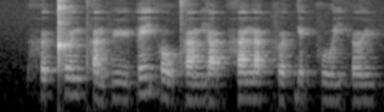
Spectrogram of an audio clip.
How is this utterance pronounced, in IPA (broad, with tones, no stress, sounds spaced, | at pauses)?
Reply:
h ɵ˧ t̚ kʰ ɵ˧ n pʰ ɐ˨˩ n f yː˨˩ p e˥ j h o˨˩ w pʰ ɐ˨ m j ɐ˨ k̚ h ɐ˧ n ɐ˨˥ k̚ f ɵ˨˥ t̚ j ɪ˨˥ k̚ f uː˨ j h ɵ˨ ɥ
